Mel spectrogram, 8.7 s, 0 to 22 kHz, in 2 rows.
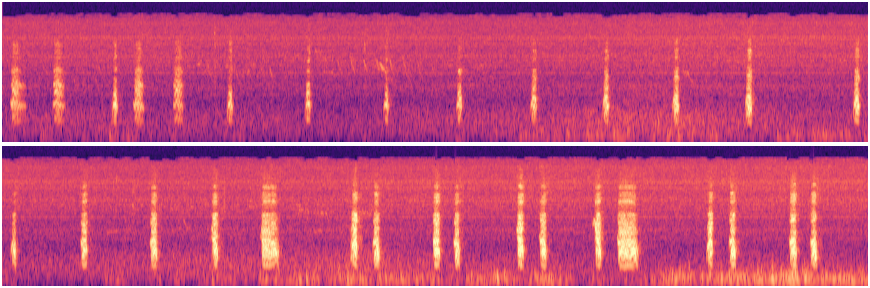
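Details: Partridge calling with a decoy (reclamo) at sunset in the sierra, Manzanares, 27 February 2014; sharp, grating notes spaced at first, then quickening into a dense run of chuckling calls toward the end.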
